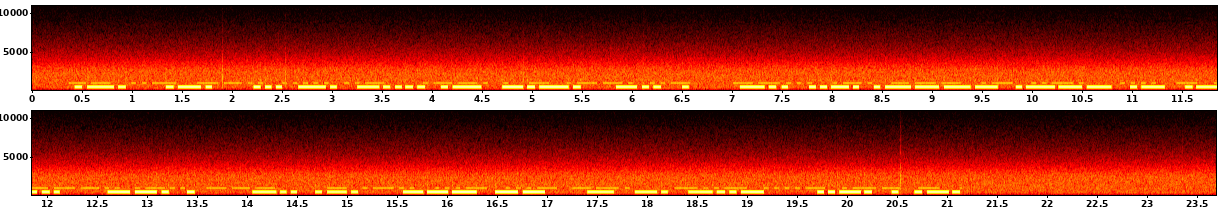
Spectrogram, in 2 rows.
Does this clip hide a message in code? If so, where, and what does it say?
Yes: Morse code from 0.4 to 21.2 s, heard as a keyed tone, hand-sent with a straight key, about 21 wpm, 520 Hz, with a weaker station near 1010 Hz. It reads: R R SN6AC DE DF1JAL GE DR OM TNX FER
